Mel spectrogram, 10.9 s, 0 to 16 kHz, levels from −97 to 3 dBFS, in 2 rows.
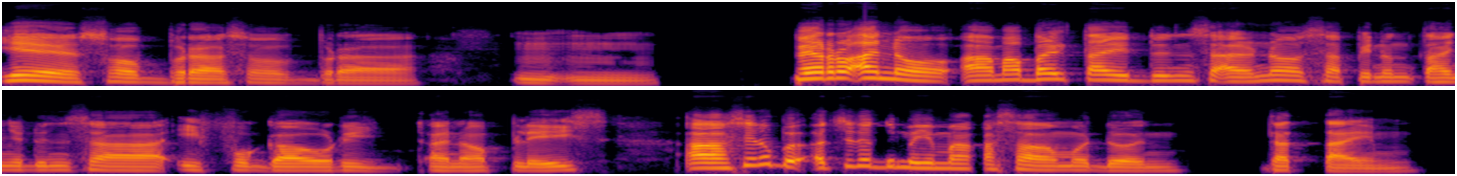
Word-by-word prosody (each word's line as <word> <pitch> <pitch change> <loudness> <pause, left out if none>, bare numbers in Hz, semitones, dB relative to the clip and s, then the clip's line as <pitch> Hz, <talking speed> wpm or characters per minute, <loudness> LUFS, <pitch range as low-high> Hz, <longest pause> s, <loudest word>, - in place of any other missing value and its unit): Yes, 165 -7 +4
sobra, 120 -5 -2
sobra, 95 -5 -7 0.3
mm. 95 -4 -12 0.5
Pero 240 +2 +8
ano, 200 -11 +5
ah, 180 - +5
mabalik 210 +3 +1
tayo 195 -3 +3
dun 170 0 -6
sa 145 -5 +2
ano, 175 +3 -2
sa 155 -2 -6
pinuntahan 145 -2 -4
niyo 130 0 -7
dun 135 - -8
sa 125 -3 0
Ifugao 125 -3 -2
Reg 115 -4 -7 0.2
ano 115 0 -3
place. 120 +3 -4 0.3
Ah, 190 0 +8
sino 295 +9 -1
ba 460 - +2
yu 470 - -4
ah, - - 0
sino 260 0 -3
ba 220 -4 -1
yung 185 -1 -1
mga 170 - -8
kasama 150 -4 +1
mo 130 0 -4
dun, 110 -2 -5 0.3
that 125 -1 -2
time? 95 0 -1
130 Hz, 195 wpm, -24 LUFS, 115-175 Hz, 0.5 s, Pero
